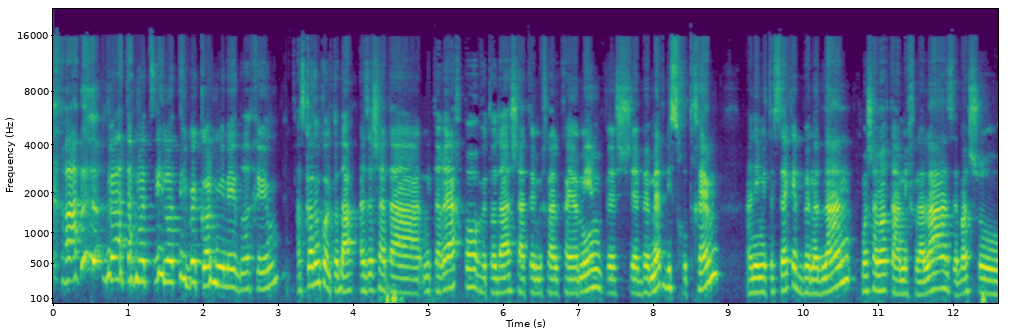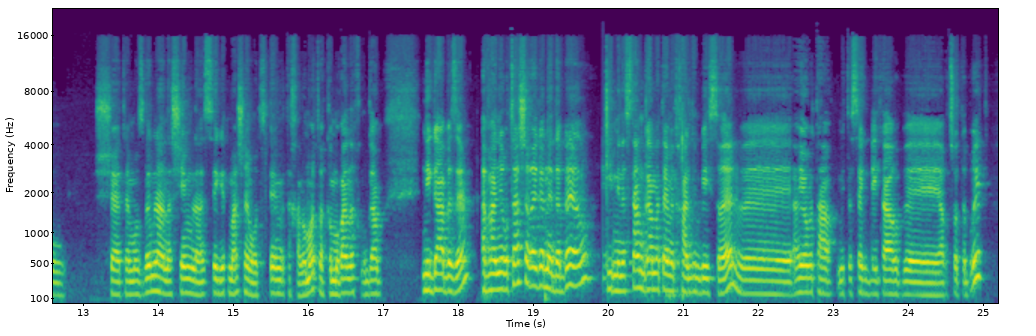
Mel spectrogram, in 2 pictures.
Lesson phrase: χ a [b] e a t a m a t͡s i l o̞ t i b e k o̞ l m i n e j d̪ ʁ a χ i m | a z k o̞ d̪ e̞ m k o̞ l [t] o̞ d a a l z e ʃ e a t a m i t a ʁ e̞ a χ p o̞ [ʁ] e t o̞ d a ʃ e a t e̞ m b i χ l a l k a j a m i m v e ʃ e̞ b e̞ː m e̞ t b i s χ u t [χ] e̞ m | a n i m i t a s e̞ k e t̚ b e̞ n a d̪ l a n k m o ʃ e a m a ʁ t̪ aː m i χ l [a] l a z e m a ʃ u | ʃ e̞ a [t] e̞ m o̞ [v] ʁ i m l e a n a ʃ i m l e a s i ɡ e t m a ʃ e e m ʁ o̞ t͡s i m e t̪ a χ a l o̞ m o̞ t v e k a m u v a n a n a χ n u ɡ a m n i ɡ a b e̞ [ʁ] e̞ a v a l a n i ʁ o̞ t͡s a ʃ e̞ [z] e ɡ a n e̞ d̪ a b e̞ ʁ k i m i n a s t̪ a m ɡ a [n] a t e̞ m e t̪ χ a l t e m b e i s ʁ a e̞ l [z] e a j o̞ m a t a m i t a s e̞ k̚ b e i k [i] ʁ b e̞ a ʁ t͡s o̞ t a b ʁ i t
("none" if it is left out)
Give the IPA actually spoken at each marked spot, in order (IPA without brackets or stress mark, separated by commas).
v, t, v, χ, a, t, z, z, ʁ, m, v, a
